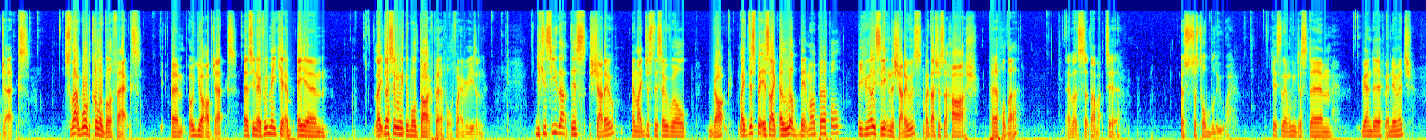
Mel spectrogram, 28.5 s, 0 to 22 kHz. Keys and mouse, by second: 0.7 middle drag, 1.3 middle drag, 2.1 middle drag, 3.1 middle drag, 4.8 click, 9.0 middle click, 9.9 middle drag, 10.7 middle drag, 21.0 middle click, 24.2 middle drag, 24.9 middle drag, 25.2 g, 27.2-28.5 drag.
